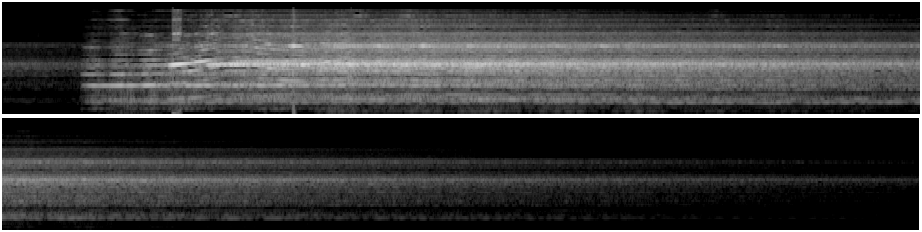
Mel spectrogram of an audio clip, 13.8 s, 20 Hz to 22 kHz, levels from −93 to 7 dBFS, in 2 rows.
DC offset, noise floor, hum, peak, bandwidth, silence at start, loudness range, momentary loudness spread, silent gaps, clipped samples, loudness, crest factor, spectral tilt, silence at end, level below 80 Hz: under 0.1%; -72 dBFS; none; -2 dBFS; 16.5 kHz; 0.65 s; 22 LU; 23 LU; none; under 0.1%; -15 LUFS; 20 dB; 5 dB/octave; 5.6 s; -78 dBFS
